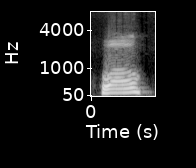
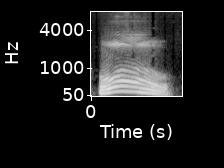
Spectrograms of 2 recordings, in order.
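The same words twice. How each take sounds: First: It sounds soft and asking, like a request. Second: It sounds firm and commanding, like an order. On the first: The horse is being asked to stop. The speaker calls it wrong. "the way you're you're asking him is" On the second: The horse is being ordered to stop. The speaker calls it right. "instead of"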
